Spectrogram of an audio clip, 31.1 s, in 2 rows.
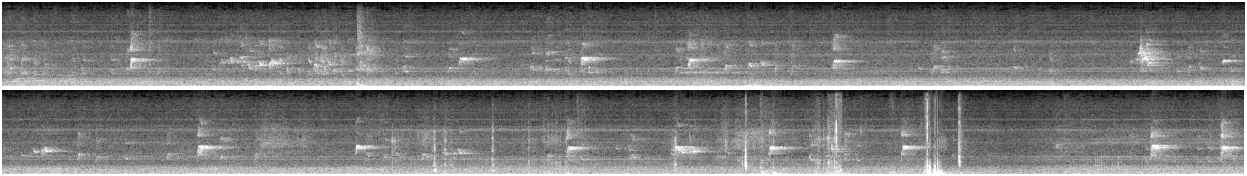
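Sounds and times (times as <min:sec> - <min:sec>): caged birds chirping: 0:00.0 - 0:31.0.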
